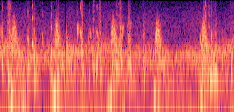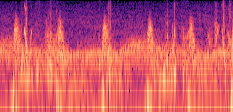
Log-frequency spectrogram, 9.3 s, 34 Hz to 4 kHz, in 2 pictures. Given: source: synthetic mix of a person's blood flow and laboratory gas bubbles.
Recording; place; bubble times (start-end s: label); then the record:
Doppler ultrasound of blood flow; subclavian vein
0.00-0.10 s: bubbles
0.13-0.28 s: bubbles
0.54-0.78 s: bubbles
0.83-0.91 s: bubbles
0.99-1.22 s: bubbles
1.52-2.07 s: bubbles
2.23-2.69 s: bubbles
2.84-2.92 s: bubbles
3.98-4.38 s: bubbles
4.43-4.47 s: bubbles
4.60-4.69 s: bubbles
5.05-5.33 s: bubbles
5.38-5.47 s: bubbles
5.56-5.97 s: bubbles
6.64-6.70 s: bubbles
6.81-6.93 s: bubbles
7.91-8.24 s: bubbles
8.30-8.47 s: bubbles
8.78-9.07 s: bubbles
9.10-9.34 s: bubbles
From the record:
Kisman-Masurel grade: 232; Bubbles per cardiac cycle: several, 3 to 8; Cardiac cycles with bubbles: 50 to 99%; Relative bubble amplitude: moderate (0.250 to 0.450); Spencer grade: 3 (all of the cardiac periods contain showers or single bubble signals, but not dominating or overriding the cardiac motion signals); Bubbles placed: anywhere in the cardiac cycle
